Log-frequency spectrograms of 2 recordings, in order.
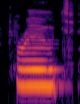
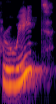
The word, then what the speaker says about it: fruit: And also we have fruit. It's not fruit, but fruit. Exactly. That UI is ooh, not ooey.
